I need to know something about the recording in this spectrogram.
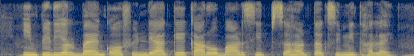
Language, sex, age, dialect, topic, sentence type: Magahi, female, 18-24, Southern, banking, statement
